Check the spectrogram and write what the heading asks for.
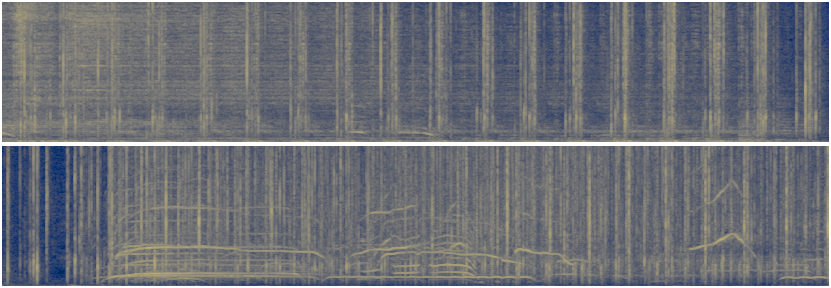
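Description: Music with a heavy, steady beat plays, then stops abruptly about halfway through. A crowd of children cheers and shouts in high voices.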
